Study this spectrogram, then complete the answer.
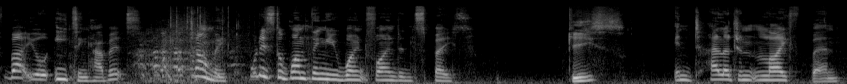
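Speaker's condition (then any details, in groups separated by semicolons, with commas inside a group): No condition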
